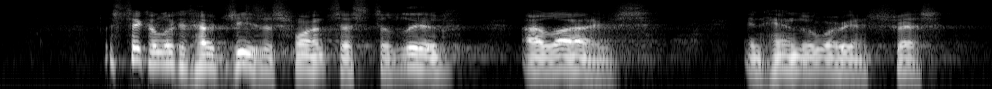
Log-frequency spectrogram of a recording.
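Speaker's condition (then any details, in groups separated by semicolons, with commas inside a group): Parkinson's disease; neuropathy attacks nerves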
